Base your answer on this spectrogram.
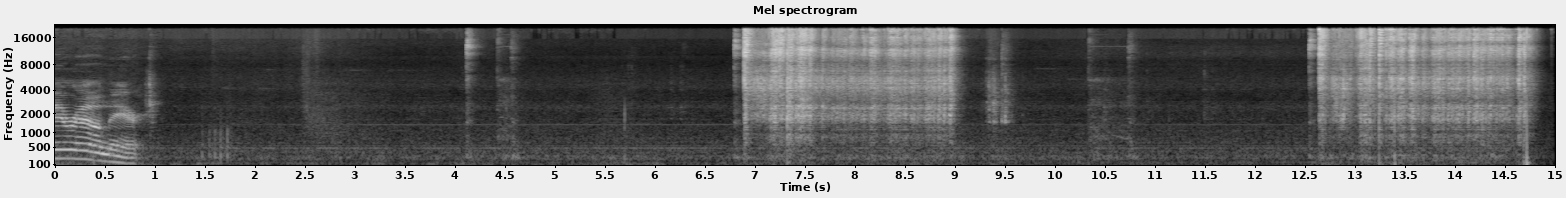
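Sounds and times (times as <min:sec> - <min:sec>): welder arc crackling: 0:06.8 - 0:09.2, 0:12.6 - 0:15.0.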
